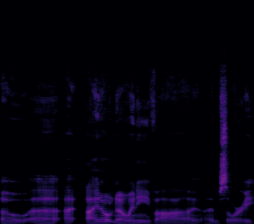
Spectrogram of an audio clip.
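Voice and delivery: thin quavering male voice. Voicing a huddled figure greeting players: thin wavering male voice. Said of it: "a thin, kind of wavering male voice".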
